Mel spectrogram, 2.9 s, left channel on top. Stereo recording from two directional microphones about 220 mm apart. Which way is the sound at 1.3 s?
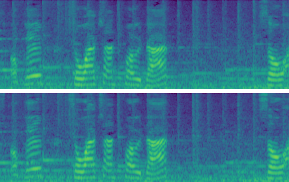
15° right (ahead or behind).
